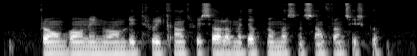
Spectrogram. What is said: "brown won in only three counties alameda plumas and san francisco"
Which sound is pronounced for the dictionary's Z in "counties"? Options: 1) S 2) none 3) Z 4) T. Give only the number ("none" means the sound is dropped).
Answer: 1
